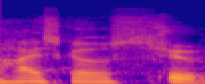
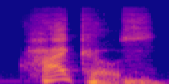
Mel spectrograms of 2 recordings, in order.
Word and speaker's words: Hyksos: I think a lot of the Hyksos people that were living as common folk were still following their god Baal.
